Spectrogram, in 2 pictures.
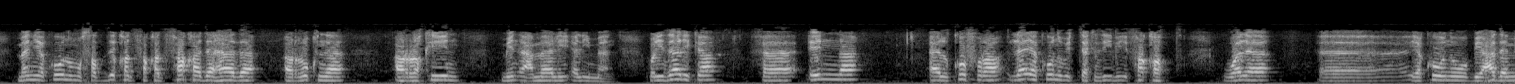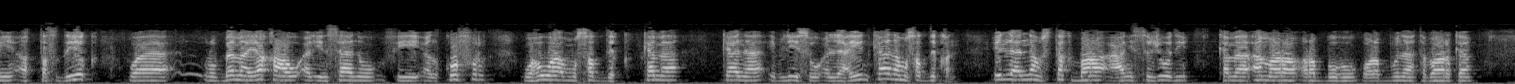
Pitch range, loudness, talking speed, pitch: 175-205 Hz, -17 LUFS, 90 wpm, 185 Hz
